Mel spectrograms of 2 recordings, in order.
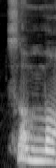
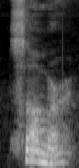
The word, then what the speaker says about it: summer: 테니스는 제대로 하는데, 네, summer 아닙니다. summer. common 아닙니다. common. 이거 겹자음은 하나 자음으로 발음합니다.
